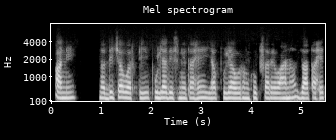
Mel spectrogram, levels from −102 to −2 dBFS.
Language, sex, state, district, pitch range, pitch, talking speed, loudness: Marathi, male, Maharashtra, Chandrapur, 195-205 Hz, 200 Hz, 165 wpm, -18 LUFS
